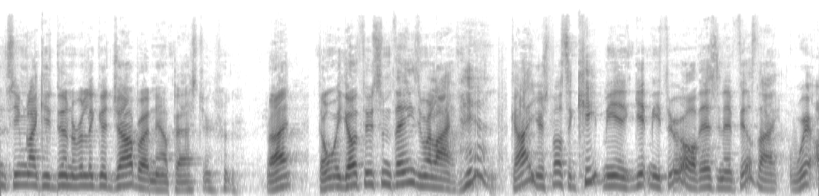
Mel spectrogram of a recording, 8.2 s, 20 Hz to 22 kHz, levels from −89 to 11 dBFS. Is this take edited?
yes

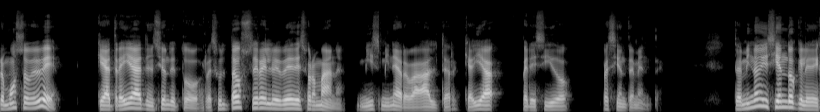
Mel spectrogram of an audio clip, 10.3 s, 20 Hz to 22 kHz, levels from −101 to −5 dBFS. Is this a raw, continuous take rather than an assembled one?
yes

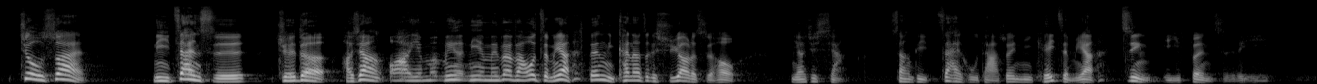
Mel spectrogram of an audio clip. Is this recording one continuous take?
yes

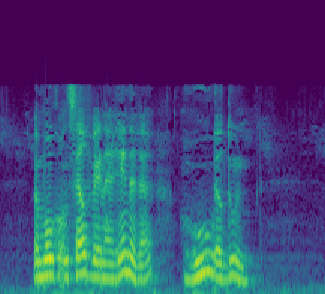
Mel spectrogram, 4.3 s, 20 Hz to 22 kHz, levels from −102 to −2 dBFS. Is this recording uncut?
no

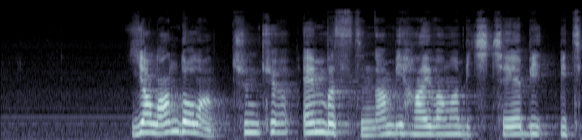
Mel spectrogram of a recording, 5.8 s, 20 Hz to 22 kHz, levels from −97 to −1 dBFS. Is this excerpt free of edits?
no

